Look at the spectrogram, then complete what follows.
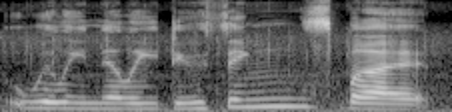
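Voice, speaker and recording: A woman's voice: mid-range voice, takes it slowly, a little mellow, slight background noise. A woman hosting a casual let's play, chatting to viewers and thinking aloud in a tentative way. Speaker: gaming video host and player.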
